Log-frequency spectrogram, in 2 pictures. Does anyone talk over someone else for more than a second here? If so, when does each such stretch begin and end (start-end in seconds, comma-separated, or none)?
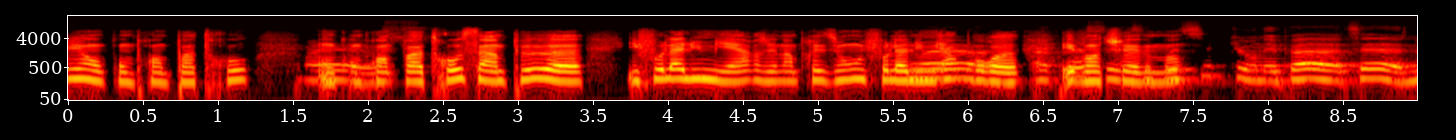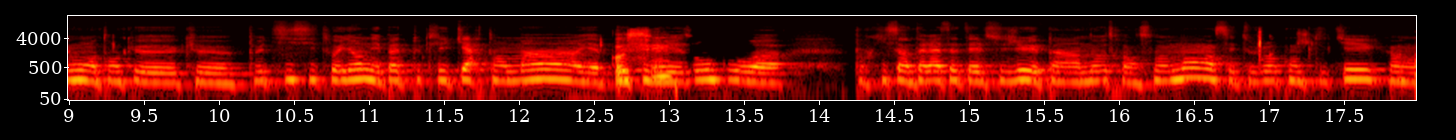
5.6-7.4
